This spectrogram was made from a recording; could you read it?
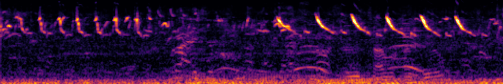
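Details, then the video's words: European bee-eater calls: quick bursts of high, liquid, down-slurred notes, then a steadier run of about three per second, over a low background rumble. "طائر الولوال"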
